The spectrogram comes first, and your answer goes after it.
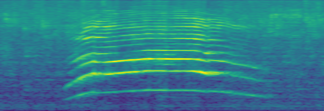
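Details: A free-roaming village cat gives a single long, clear meow at night that rises, holds steady, then slowly drops away, with a quiet background hum.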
